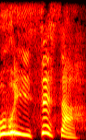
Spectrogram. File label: victory, fr; Cookie Run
